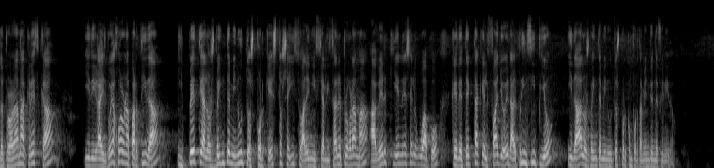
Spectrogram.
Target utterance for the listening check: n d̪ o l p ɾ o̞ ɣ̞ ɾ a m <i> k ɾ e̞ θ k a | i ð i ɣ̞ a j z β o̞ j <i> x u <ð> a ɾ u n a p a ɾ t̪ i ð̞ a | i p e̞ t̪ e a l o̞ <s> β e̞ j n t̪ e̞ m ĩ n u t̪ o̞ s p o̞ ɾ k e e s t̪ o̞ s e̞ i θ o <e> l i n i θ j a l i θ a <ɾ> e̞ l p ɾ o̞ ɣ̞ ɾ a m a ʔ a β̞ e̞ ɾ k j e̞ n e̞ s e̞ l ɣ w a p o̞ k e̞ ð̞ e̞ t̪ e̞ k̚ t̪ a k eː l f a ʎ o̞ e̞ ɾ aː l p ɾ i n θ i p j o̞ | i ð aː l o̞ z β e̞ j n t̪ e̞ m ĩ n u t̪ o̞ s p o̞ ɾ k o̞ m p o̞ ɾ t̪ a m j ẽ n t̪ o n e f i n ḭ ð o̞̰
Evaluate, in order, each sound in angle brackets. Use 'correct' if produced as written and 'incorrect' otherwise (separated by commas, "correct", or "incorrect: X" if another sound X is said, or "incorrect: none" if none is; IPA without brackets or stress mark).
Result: incorrect: a, incorrect: a, incorrect: ɣ, incorrect: z, incorrect: a, correct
